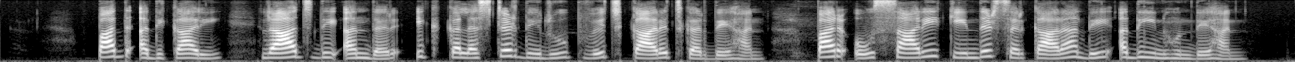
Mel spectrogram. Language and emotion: Punjabi, neutral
